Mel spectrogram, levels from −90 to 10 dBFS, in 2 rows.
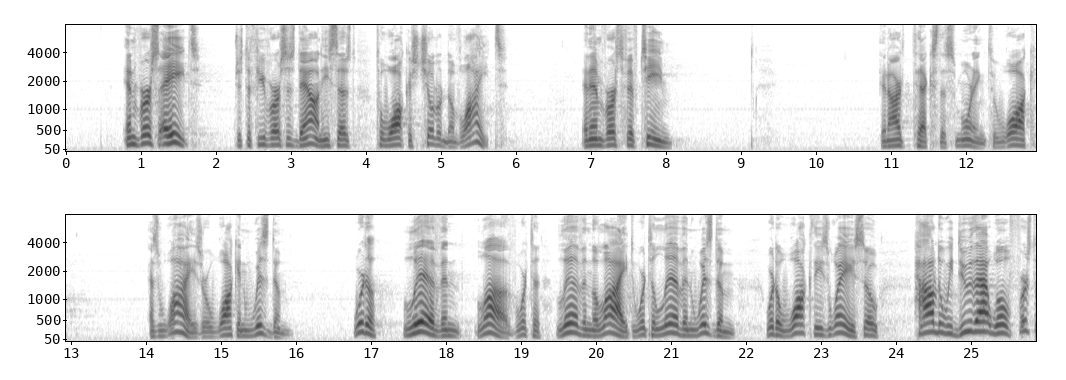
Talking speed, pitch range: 145 wpm, 140-215 Hz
